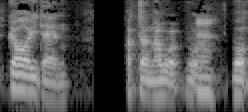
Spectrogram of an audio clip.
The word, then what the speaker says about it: Gaiden: having a g apparently it's not ninja Guiden it's ninja no it's not ninj gayen it's ninja guen I don't know what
